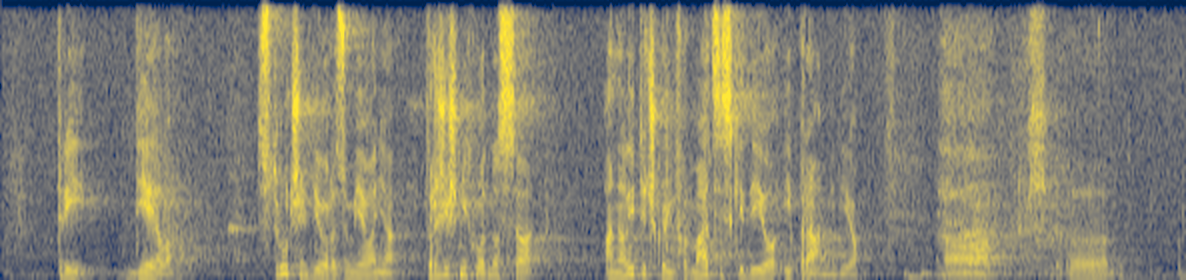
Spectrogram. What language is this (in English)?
Croatian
